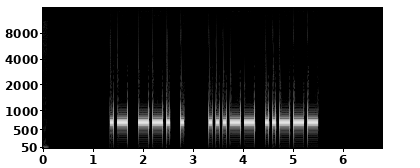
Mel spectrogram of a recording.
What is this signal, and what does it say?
Morse code, heard as a keyed tone, about 17 wpm, 700 Hz. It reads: AGE 32
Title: K1USN SST QSO Practice 17wpm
